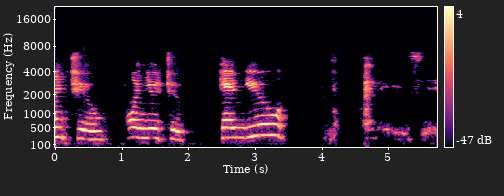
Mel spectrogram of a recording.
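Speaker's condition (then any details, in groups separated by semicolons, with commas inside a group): Multiple sclerosis; secondary progressive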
